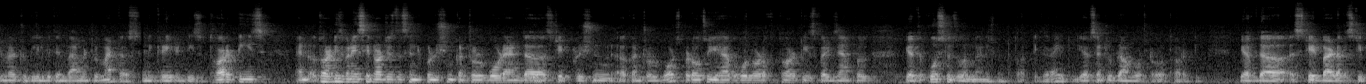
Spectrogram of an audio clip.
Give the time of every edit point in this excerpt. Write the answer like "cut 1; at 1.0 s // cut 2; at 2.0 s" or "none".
cut 1; at 1.4 s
